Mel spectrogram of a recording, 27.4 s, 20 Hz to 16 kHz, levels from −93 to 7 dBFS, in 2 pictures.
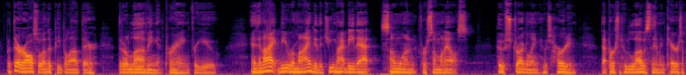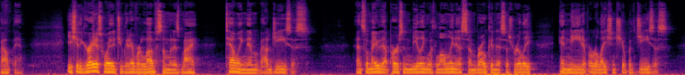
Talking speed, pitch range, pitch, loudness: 170 wpm, 105-120 Hz, 110 Hz, -21 LUFS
